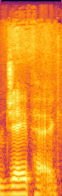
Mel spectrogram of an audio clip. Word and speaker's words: JPEG: To do this in Photopea, click on the File menu and select Export As, then JPG, or JPEG is how we pronounce it.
